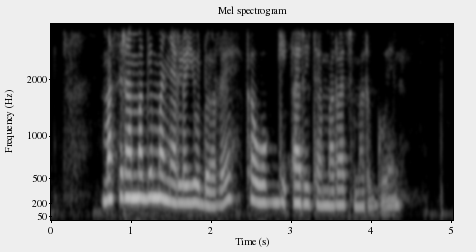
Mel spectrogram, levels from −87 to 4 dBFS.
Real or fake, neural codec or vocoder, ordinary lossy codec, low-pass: real; none; Opus, 24 kbps; 3.6 kHz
